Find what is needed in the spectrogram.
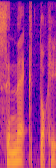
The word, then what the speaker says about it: synecdoche: I've got to say, I'm just on a personal level, it's synecdoche, isn't it, is the correct pronunciation? That's correct, yeah.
